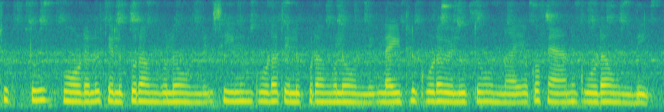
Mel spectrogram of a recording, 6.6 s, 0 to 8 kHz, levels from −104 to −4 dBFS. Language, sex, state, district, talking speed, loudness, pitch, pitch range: Telugu, female, Telangana, Mahabubabad, 160 wpm, -14 LUFS, 195 Hz, 190-205 Hz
